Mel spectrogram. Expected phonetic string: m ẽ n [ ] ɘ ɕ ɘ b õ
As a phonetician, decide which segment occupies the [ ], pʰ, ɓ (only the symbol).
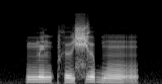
pʰ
